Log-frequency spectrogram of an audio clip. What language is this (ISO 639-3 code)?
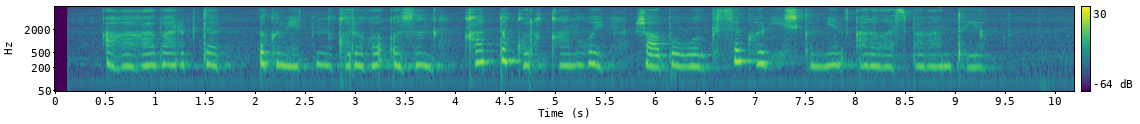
kaz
